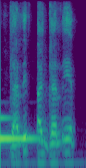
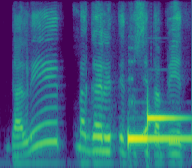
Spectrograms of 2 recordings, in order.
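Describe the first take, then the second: First: Said in the usual way. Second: High, loud burst of anger; preacher erupting with David's rage; furious outburst. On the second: Acted. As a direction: shout it as if enraged yourself. Preacher stresses David's fury.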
